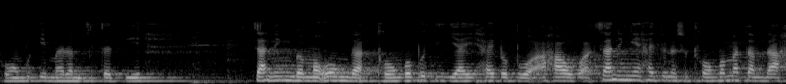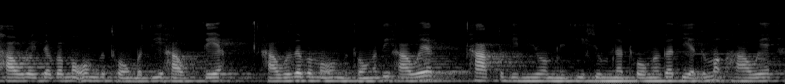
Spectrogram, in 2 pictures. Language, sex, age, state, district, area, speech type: Manipuri, female, 45-60, Manipur, Kakching, rural, spontaneous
